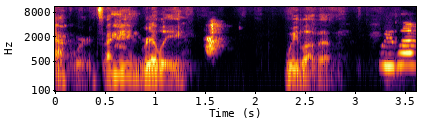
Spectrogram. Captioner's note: laughing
